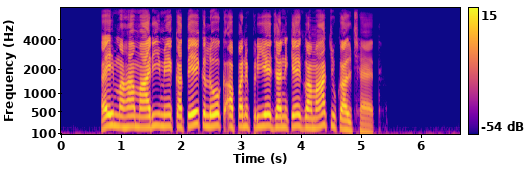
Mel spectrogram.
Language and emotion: Maithili, sad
